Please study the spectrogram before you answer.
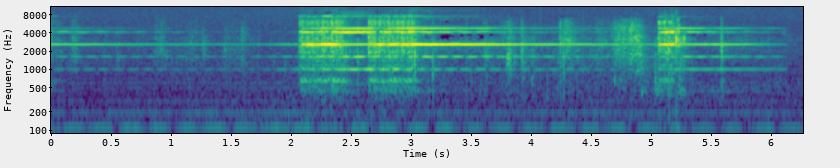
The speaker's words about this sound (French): Eh bien, ne reste donc pas planté comme ça. Réponds au téléphone. Tu vois bien que je suis occupée, non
